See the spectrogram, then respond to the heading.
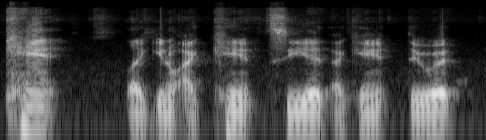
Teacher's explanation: sometimes our T's in the middles they just turn into what linguists call a glottal stop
